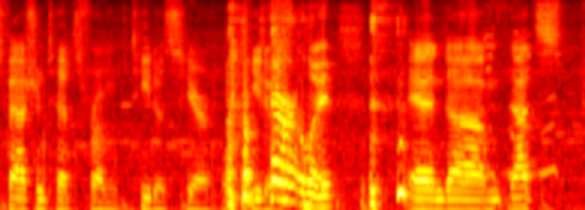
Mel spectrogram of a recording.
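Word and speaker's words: Tidus: knew how his name was supposed to be pronounced you and I of course like most people called him Titus Titus but which makes sense because that's how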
